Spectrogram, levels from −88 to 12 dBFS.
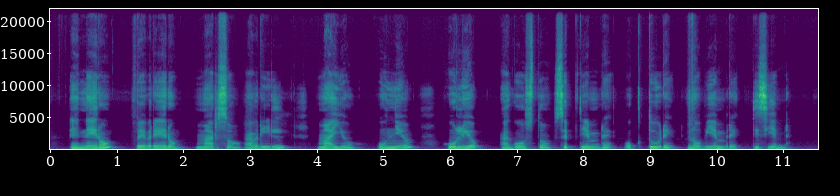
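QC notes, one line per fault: No fault to note in this speech clip.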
